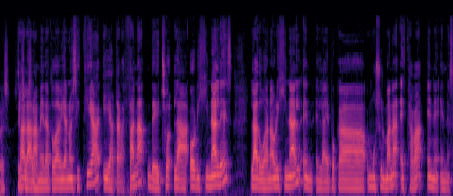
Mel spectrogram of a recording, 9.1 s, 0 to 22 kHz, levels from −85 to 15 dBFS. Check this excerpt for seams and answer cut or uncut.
cut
